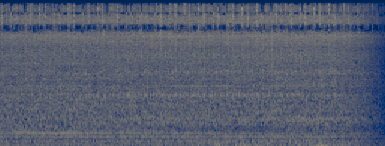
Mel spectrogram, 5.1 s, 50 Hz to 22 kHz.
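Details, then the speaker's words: 2014 Dodge Charger 3.6 Pentastar at idle, tick traced with a mechanic's stethoscope to the front valve train: a light, fast tick of about 220 per minute over a steady idle. Owner is fairly sure it is a rocker arm; not confirmed. "and when you put the stethoscope right here, you can clearly hear it somewhere up in this front valve train. Now, I saw the rocker arms go bad a lot on these cars, so I'm pretty sure that's what it is."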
